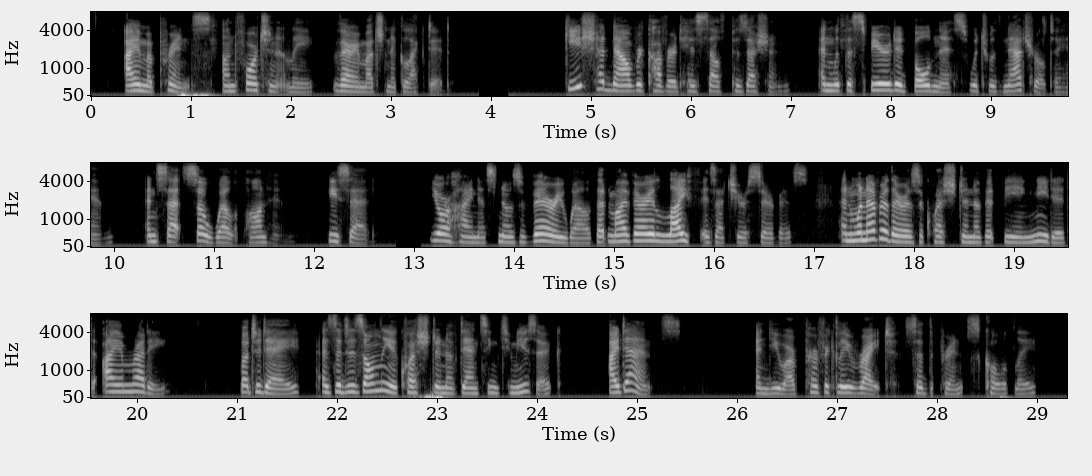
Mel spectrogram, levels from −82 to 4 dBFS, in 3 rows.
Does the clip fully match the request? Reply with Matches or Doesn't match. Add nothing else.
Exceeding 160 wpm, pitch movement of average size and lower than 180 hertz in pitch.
Doesn't match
